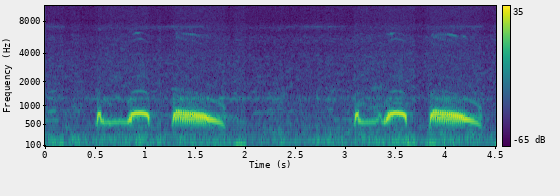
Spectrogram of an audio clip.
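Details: Spotted dove rival-luring call given twice, about three seconds apart. Each phrase is a looping double coo followed by a long mellow downward coo, with low hum between phrases.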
